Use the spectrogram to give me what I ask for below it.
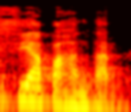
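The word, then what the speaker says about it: siapa: দিচ্ছে অনেকে হ্যাঁ ভাই মূলত সঠিক উচ্চারণটা হবে সিয়াপা বা সাপা ওরা বলে ছাপা সিয়াপাকে অনেকে বলে ছাপা মানে কে বলে কে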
